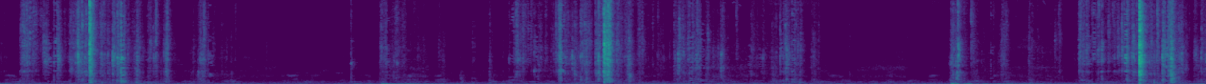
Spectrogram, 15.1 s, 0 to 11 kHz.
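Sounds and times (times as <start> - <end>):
foil wrappers crinkling and tearing: 0.0 - 3.0, 4.8 - 10.4, 11.8 - 15.0
cards being handled: 0.0 - 3.1, 4.5 - 10.7, 11.7 - 15.0.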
